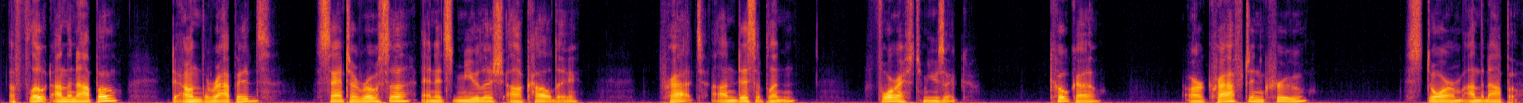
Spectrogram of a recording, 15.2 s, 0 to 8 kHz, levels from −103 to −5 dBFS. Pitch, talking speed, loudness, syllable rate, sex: 140 Hz, 80 wpm, -19 LUFS, 4.3 syllables/s, male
